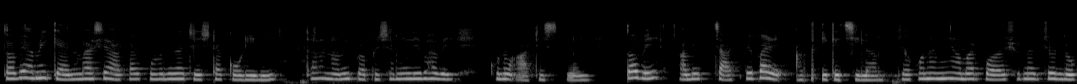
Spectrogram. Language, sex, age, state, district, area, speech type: Bengali, female, 18-30, West Bengal, North 24 Parganas, urban, spontaneous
